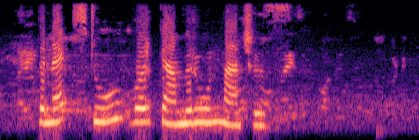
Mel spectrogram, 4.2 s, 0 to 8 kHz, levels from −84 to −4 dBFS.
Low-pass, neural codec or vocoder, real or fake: 7.2 kHz; none; real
